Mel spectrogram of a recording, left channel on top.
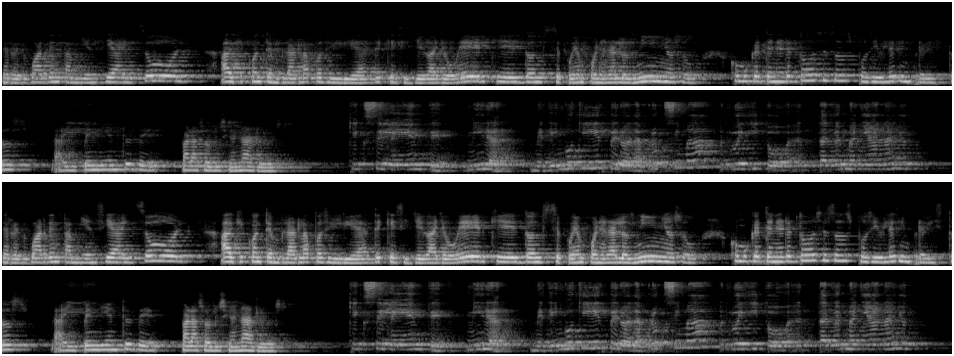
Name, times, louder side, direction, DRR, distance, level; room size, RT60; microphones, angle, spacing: voice 1, 0.0-6.9 7.3-9.7 10.0-12.3, right 3 dB, 70° right, 6 dB, 0.6 m, -20 dB
voice 2, 10.1-10.9 13.0-18.5, right 1 dB, 20° right, -1 dB, 3.1 m, -32 dB
21.5 x 14.5 x 2.8 m, 1.2 s
head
